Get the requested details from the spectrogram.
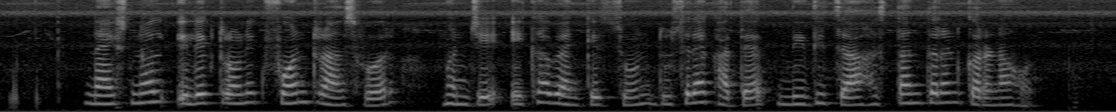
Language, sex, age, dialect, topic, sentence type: Marathi, female, 18-24, Southern Konkan, banking, statement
